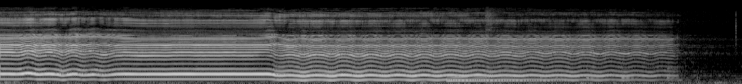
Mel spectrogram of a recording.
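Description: A solo singer draws out a long sung note with wide vibrato at the end of a Javanese song phrase. The note steps down in pitch about three seconds in and dies away near the end.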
